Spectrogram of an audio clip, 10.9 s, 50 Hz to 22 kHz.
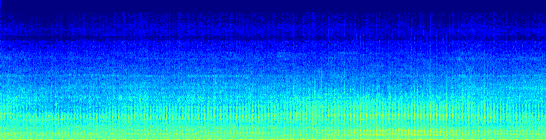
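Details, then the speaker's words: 1969 Ford F100 Ranger, first start in years, warming up: steady idle with fast, rough ticking clatter from a worn mechanical fuel pump; factory-style replacement ordered. "That fuel pump sounds rough. I ordered a factory style one."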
